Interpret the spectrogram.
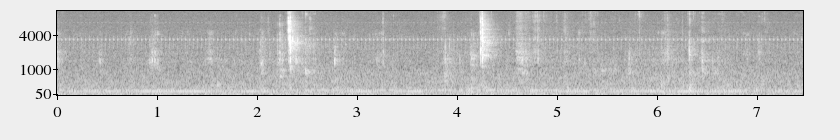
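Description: A man chewing pizza: soft wet mouth clicks, with two louder sharp clicks about two and four seconds in, over a faint steady high-pitched whine.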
